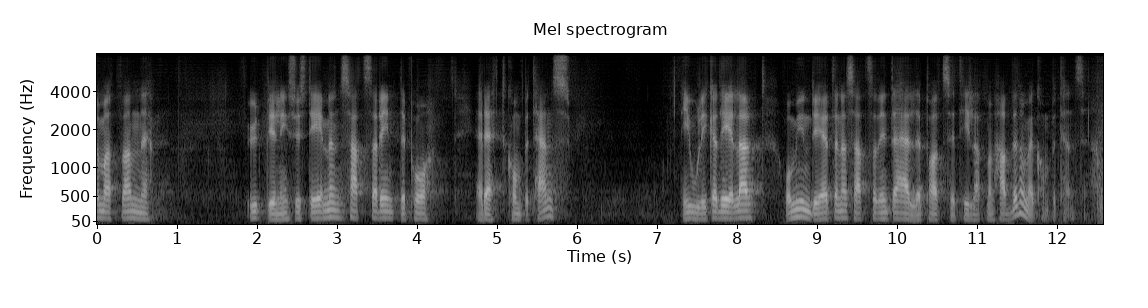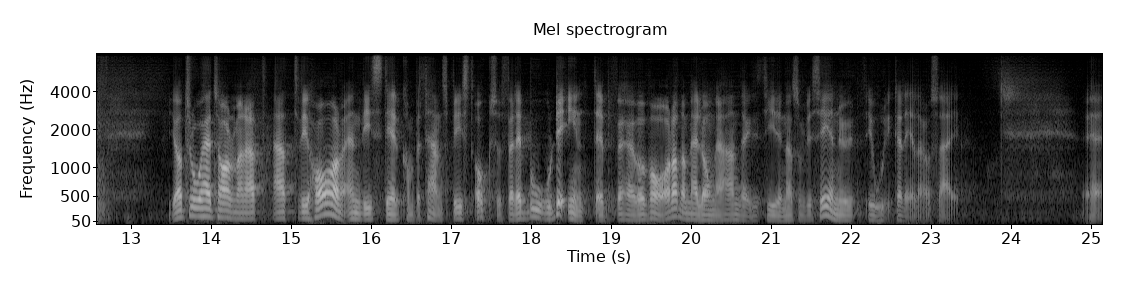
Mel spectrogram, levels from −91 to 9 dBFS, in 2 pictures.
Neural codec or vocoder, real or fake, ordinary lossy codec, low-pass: codec, 16 kHz, 0.7 kbps, FocalCodec; fake; none; none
